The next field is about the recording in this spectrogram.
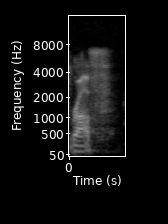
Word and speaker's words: ROPH: The project I was working on, ROPH, which we pronounce rough with a bit of freedom of interpretation, there we were thinking about hostility very broadly, right, in the project.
